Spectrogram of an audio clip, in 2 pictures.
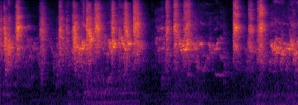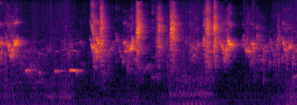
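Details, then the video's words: White-faced cockatiels chirp and squawk in clusters of rapid, scratchy notes lasting about a second each, with quiet gaps between them and a couple of short, pure whistles around five seconds. "Белолицые кореллы"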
